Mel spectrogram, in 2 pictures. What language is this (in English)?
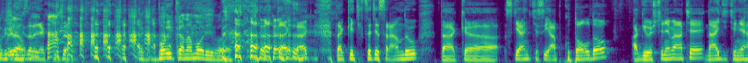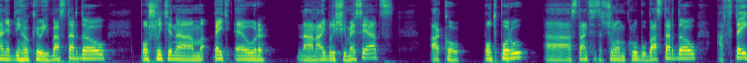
Slovak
